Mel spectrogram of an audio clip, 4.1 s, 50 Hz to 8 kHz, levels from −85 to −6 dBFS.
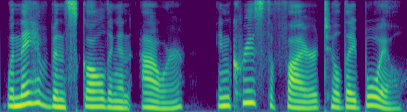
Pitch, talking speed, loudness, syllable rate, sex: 200 Hz, 190 wpm, -18 LUFS, 4.5 syllables/s, female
